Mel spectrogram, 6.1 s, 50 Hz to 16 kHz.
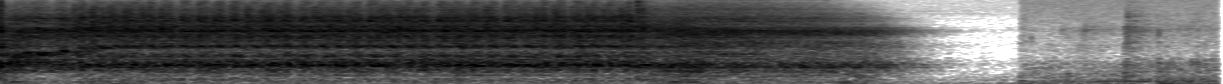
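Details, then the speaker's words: Rebuilt 1973 International Scout II, fuel-injected, first-fire attempt: cranks steadily about four beats a second without catching; spark confirmed but no fuel reaching engine. Owner suspects under a gallon in tank leaves fuel pump pickup uncovered. "i've been having no luck you saw gavin confirm their spark but i'm not getting fuel"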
